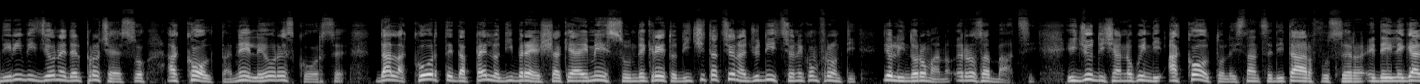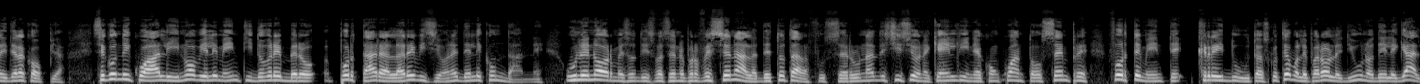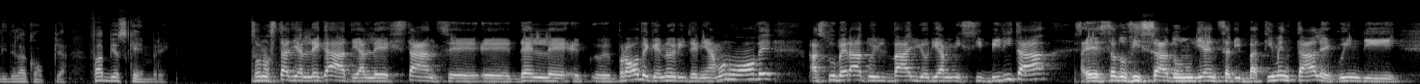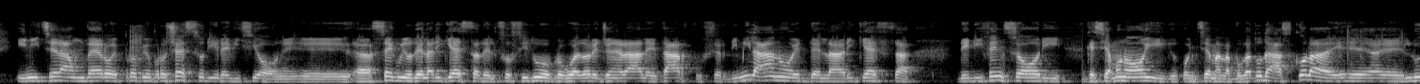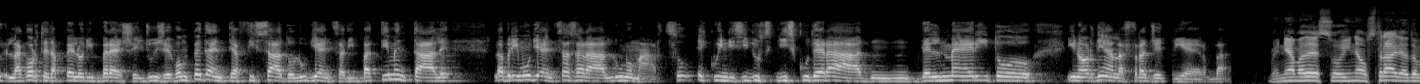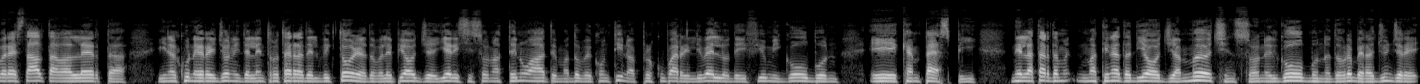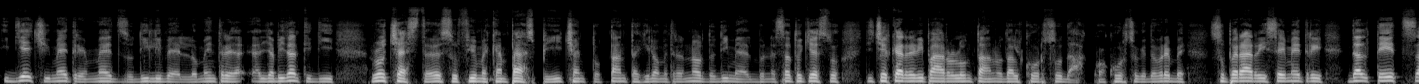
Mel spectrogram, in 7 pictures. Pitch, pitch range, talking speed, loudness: 160 Hz, 140-175 Hz, 155 wpm, -19 LUFS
